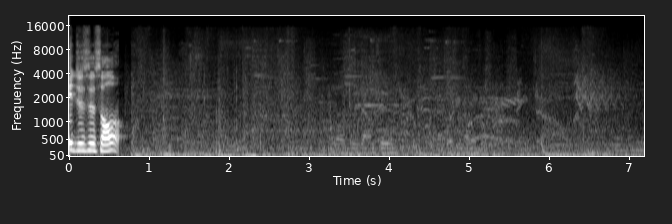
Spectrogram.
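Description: Game spell effects whoosh and crackle.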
